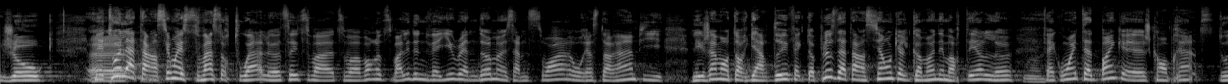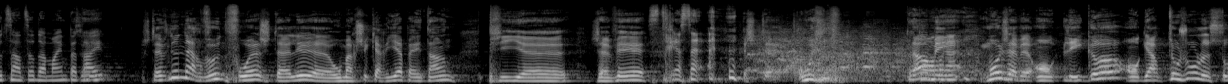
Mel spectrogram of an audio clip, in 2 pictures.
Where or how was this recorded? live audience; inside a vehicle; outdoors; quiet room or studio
live audience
